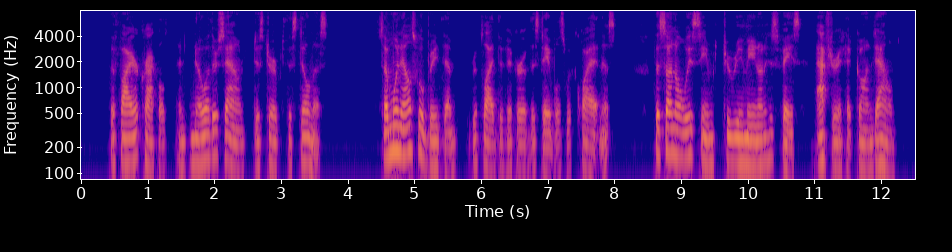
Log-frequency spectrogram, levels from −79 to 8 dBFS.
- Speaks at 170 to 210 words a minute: Yes, average, 180 wpm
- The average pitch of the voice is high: No, low, 120 Hz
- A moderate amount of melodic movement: Yes, average, 3.8 semitones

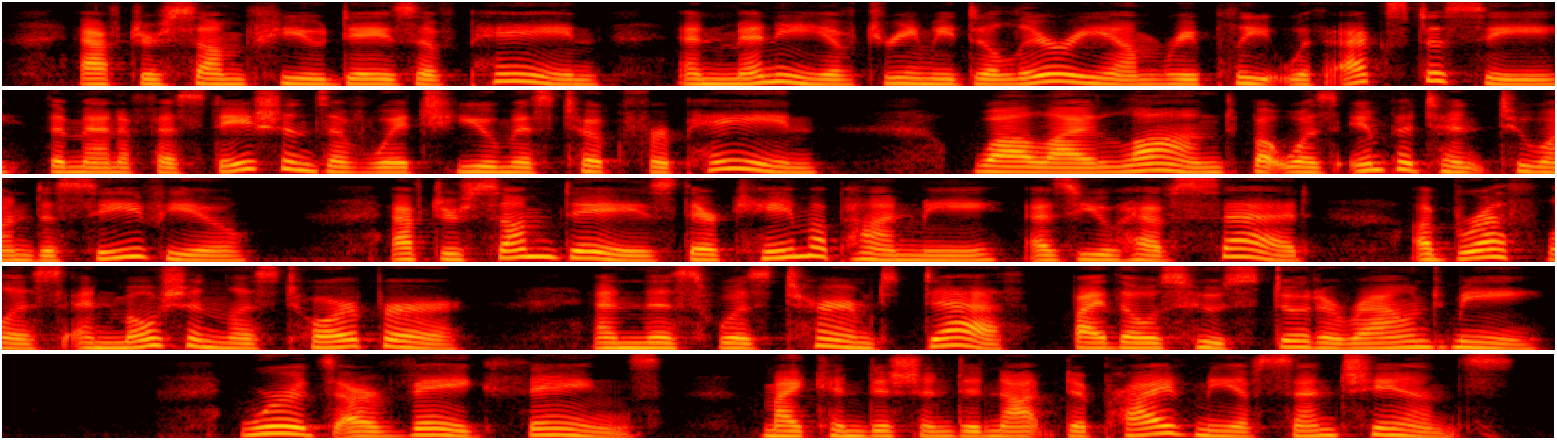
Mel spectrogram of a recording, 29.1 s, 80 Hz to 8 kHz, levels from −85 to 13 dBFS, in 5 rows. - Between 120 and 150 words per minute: Yes, average, 140 wpm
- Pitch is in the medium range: Yes, medium, 175 Hz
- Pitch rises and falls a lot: No, average, 4.0 semitones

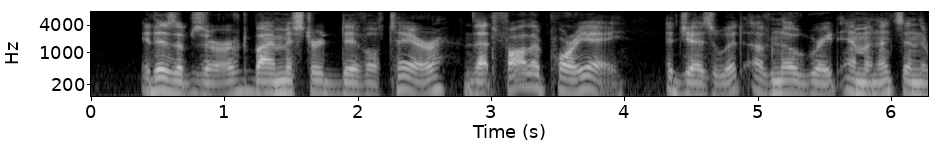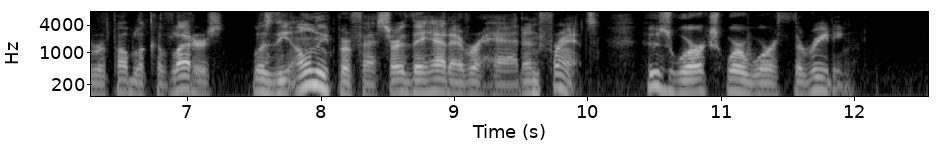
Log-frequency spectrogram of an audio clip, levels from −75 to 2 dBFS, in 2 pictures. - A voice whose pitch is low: Yes, low, 115 Hz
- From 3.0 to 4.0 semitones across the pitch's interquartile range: No, narrow, 2.5 semitones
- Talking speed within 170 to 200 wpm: Yes, average, 175 wpm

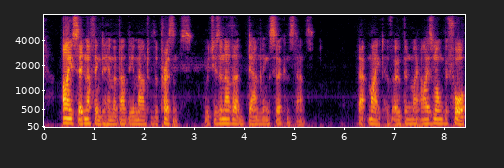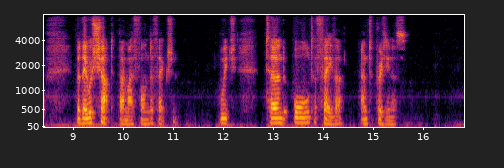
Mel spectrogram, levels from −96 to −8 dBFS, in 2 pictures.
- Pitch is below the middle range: Yes, low, 110 Hz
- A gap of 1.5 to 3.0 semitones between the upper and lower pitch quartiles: Yes, average, 2.7 semitones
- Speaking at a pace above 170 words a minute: No, average, 145 wpm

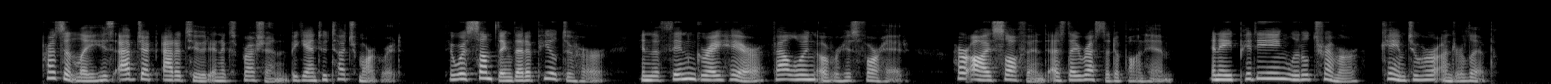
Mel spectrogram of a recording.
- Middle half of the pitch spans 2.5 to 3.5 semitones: No, average, 4.7 semitones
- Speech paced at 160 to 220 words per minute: Yes, average, 170 wpm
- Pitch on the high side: Yes, high, 205 Hz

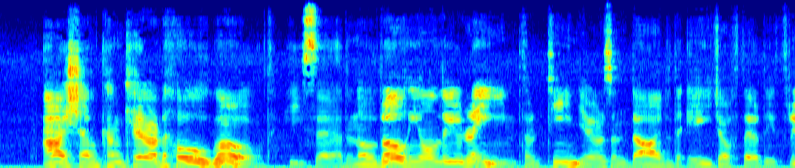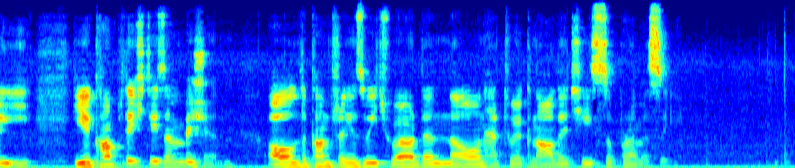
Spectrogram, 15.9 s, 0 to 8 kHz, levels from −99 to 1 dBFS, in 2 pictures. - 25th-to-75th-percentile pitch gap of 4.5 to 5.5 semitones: Yes, average, 5.1 semitones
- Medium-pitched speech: Yes, medium, 145 Hz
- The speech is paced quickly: No, average, 145 wpm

